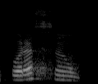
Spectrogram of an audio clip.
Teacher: o a é a vogal e o o é a semivogal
